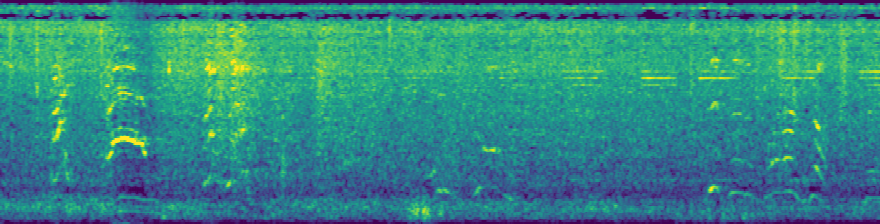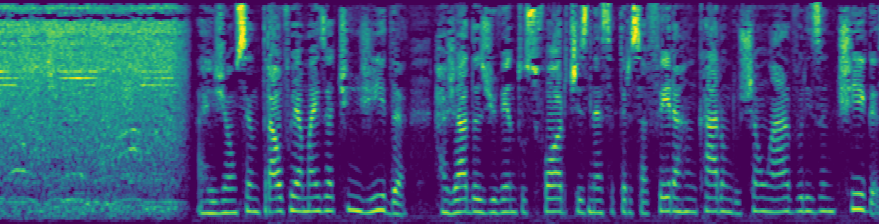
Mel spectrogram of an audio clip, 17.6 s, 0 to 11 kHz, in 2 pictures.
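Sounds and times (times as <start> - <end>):
brief splashes: 0.0 - 10.7
heavy rainstorm pouring in Campo Mourão: 0.0 - 10.7
speech: 10.9 - 17.5.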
